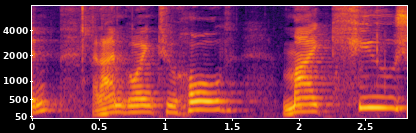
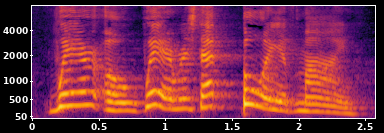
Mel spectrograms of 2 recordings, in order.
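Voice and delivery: calling mom; 7 semitones higher than usual. Acted. Mom calling for her son.

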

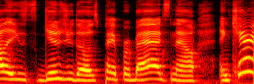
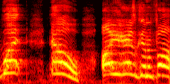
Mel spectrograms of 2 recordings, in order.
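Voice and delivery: high, loud worried mother; mom's fretful outburst; alarmed mom; 11 semitones higher, 6 dB louder than usual. Retold or imitated. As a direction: panic like a mom about her daughter's hair. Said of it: "My mom's like".

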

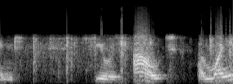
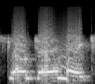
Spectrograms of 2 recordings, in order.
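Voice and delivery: higher-pitched warning call; urgent warning; 10 semitones higher than usual. A narrator's reading. James warns Mike coming round the bend, urgent warning. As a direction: call out a mild alarm in storytelling.

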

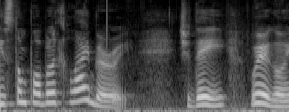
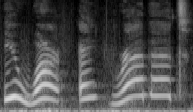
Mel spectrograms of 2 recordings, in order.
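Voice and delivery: exasperated insistence; 9 semitones higher than usual. Acted.

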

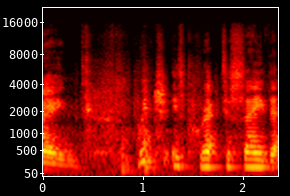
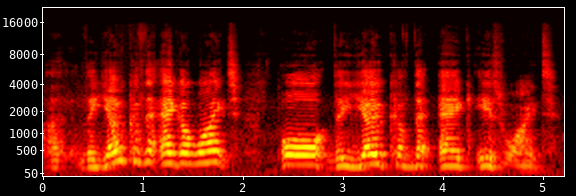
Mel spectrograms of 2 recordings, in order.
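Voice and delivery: normal talking voice

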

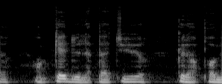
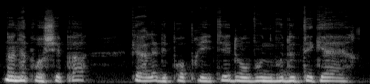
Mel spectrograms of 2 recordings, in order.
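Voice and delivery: high-pitched alarmed plea; terrified warning; 7 semitones higher, 3 dB louder than usual. A narrator's reading. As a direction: warn him off in fright. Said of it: "s'écria-t-elle avec terreur".

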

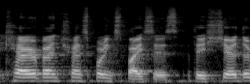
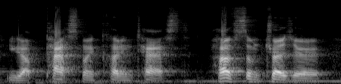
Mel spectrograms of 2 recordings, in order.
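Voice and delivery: devil voice; 6 semitones lower than usual. Acted. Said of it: "The devil cries".

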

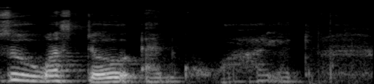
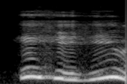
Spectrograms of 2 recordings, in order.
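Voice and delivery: high, louder tittering giggle; giraffe giggle; 8 semitones higher, 6 dB louder than usual. A narrator's reading. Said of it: "laughed Giraffe".

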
